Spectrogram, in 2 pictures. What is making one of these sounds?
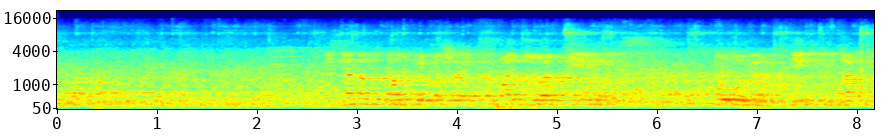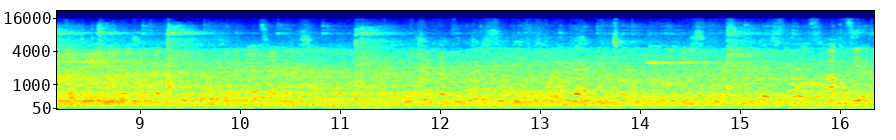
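Table tennis balls click against paddles and tables.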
